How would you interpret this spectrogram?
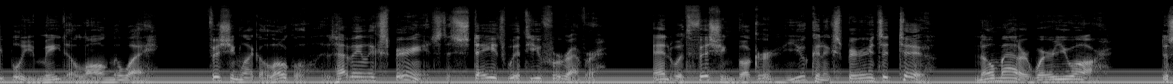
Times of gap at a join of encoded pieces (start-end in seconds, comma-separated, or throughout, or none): none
